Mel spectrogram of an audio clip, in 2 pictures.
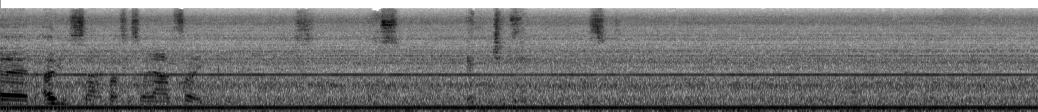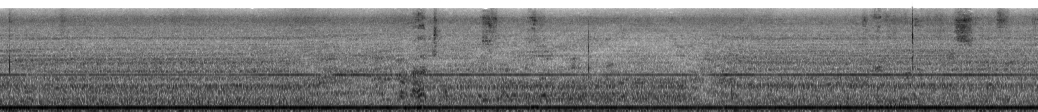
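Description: A bus engine hums steadily from inside.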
